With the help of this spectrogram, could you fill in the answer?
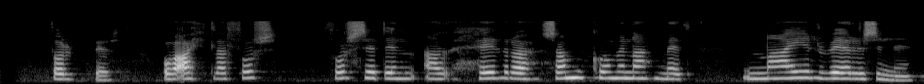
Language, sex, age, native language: Icelandic, female, 13, Icelandic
